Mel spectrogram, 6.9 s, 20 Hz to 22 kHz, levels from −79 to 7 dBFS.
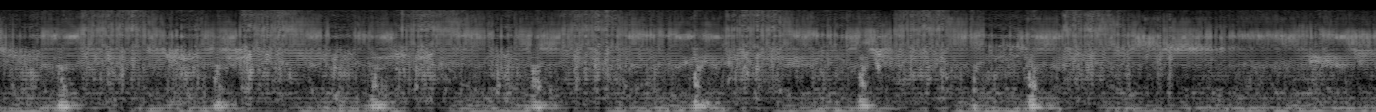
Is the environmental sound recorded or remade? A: remade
